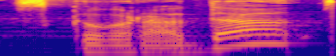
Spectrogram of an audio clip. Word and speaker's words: сковорода: Ударение на последнем слоге. Сковорода, сковороды, сковороде, сковороду.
